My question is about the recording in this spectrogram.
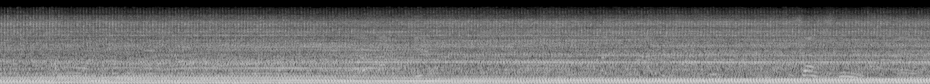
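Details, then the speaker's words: New Honda GX200 196cc replacing a Kohler on a log splitter, first start with choke on, throttle halfway, then choke off. Steady, even single-cylinder hum, no misses or knocks: normal running. "Let's see if it starts. Oh, I love a Honda. Look at that."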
